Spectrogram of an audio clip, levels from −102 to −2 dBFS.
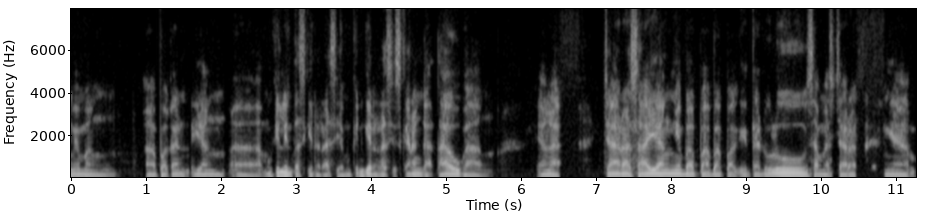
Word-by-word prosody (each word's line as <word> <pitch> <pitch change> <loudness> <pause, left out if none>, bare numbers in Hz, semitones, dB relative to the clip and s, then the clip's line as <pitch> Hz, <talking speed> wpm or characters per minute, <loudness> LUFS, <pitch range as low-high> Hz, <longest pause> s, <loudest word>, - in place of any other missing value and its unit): memang, 85 -3 -1 0.7
apa - - -3
kan, 95 +2 -3
yang, 90 0 -2 0.3
eee, 65 -2 -7
mungkin 125 +10 +1
lintas 110 - -1
generasi 150 -4 -7
ya, - - -6
mungkin 140 -7 -5
generasi 90 -7 0
sekarang 100 +2 0
nggak 95 - -5
tahu, 90 -1 +3
Bang, 75 -4 -6 0.7
ya - - -7
nggak, 85 -2 0 0.6
cara 95 0 +4
sayangnya 95 +1 +5
bapak-bapak 85 -7 -2
kita 80 0 -5
dulu 110 +5 +6
sama 85 -1 -3
cara - - -3
sayangnya 80 -1 -4
90 Hz, 135 wpm, -37 LUFS, 85-95 Hz, 0.7 s, dulu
